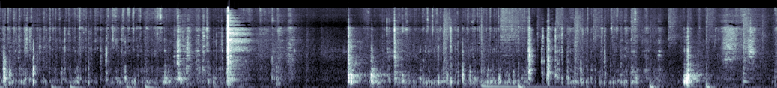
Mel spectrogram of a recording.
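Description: Small screws being turned out of a motorcycle's plastic dash panel with a hand screwdriver: light scratchy clicks and scrapes of the metal tool on the screws and plastic, with a sharper click about three seconds in and another near the end.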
